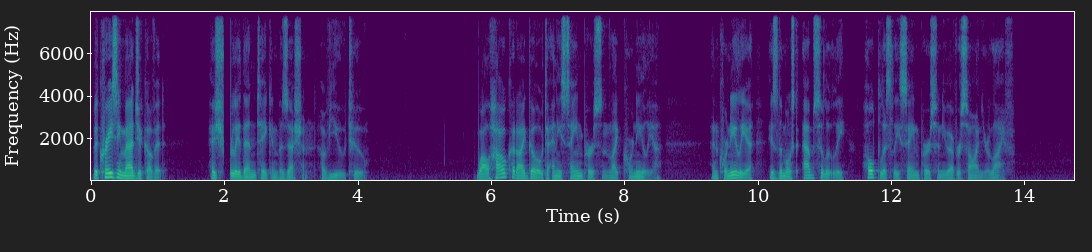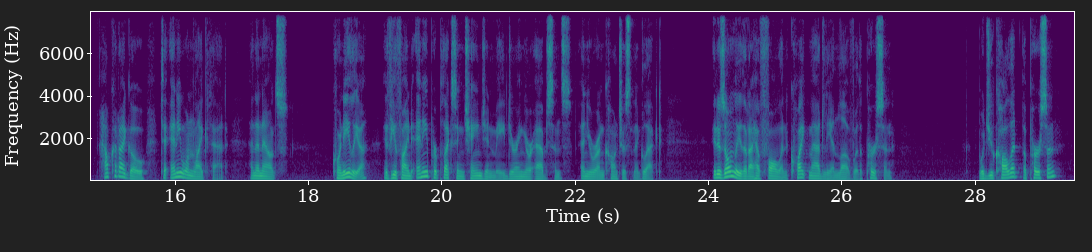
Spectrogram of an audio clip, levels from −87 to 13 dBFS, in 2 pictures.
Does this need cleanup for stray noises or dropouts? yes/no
yes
